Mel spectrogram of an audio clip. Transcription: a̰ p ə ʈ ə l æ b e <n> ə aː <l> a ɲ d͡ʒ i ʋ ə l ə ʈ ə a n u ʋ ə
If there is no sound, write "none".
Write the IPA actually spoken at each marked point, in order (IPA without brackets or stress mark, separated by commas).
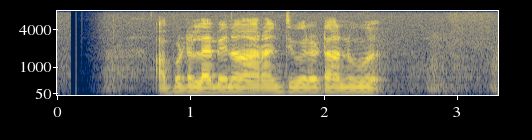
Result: n, ɾ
